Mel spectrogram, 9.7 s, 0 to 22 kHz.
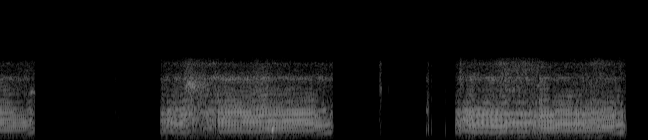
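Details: Man (brother) snoring unusually, with loud, strongly pitched snores at about 14 a minute, each lasting two to three seconds with quiet pauses between: snoring.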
